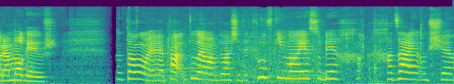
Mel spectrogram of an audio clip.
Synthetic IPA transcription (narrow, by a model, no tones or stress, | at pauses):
ɾamɔɡɛjuʂ | nɔt̪ɔ̃pat̪ut̪ajmamvwaɕɲɛt̪ɛkɾufkʲimɔjɛsɔbʲjɛxad̪zajɔ̃w̃ɕɛ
